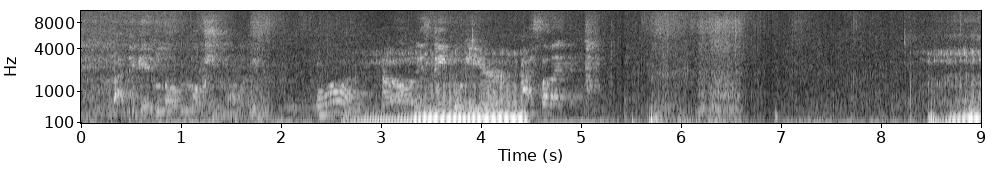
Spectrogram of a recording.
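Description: Low rumbling, fluttering snorts during breathing in a quiet room; a sleeping dog snoring.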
